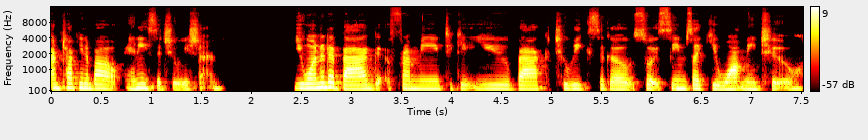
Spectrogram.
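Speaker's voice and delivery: ordinary talk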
